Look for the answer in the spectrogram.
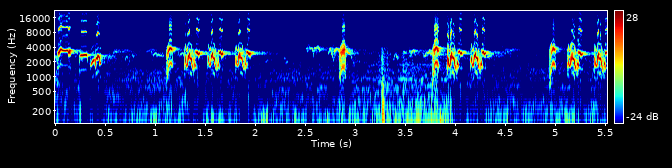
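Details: Sooty-headed bulbul calling noisily in quick clusters of loud, slurred chirps, three or four notes per cluster, repeated several times with short pauses.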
